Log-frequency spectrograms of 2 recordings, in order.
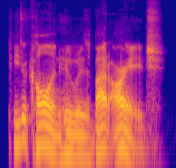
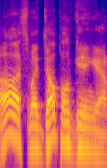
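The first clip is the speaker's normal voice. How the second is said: put-on Scottish accent; 5 semitones higher, 5 dB louder than usual. Retelling what the Drinker said on meeting at the meetup: Scottish accent imitating the Drinker. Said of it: "That Scottish accent".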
